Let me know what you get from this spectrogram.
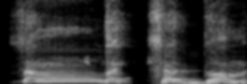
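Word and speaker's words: संगच्छध्वम्: तो इसलिए अब जो ये अनुस्वार है, इसका उच्चारण हमारा होगा क वर्ग का जो अंतिम वर्ण है ङ, क ख ग घ ङ उच्चारण आएगा। संगच्छध्वम ऐसा बोलेंगे। संगच्छध्वम संवद्धध्वम संवो मनांसि जानताम देवा भागम यथा पूर्वे समजानाना उपासते।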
